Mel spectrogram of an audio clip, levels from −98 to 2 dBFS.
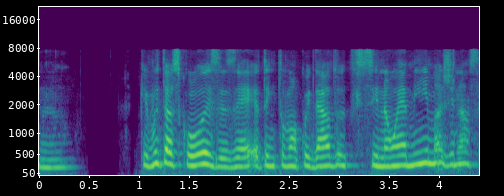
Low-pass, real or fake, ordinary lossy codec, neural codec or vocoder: none; fake; none; codec, 16 kHz, 4.8 kbps, FACodec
